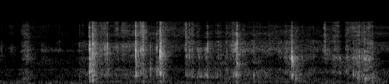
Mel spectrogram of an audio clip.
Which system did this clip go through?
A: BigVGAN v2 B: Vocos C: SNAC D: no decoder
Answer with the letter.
D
